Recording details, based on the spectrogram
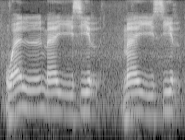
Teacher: Okey, yang sini nipis lah sebab ra, sebelum ra-nya ada huruf yang berbaris di bawah, kita kena baca nipis.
